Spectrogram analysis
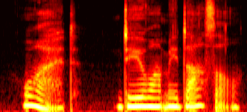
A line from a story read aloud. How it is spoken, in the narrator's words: asked, her voice thick with arousal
